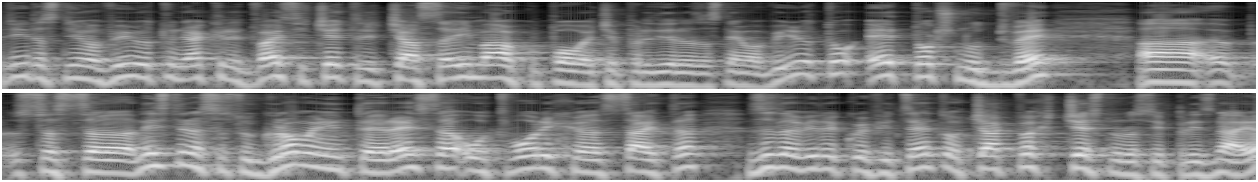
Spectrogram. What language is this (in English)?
Bulgarian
